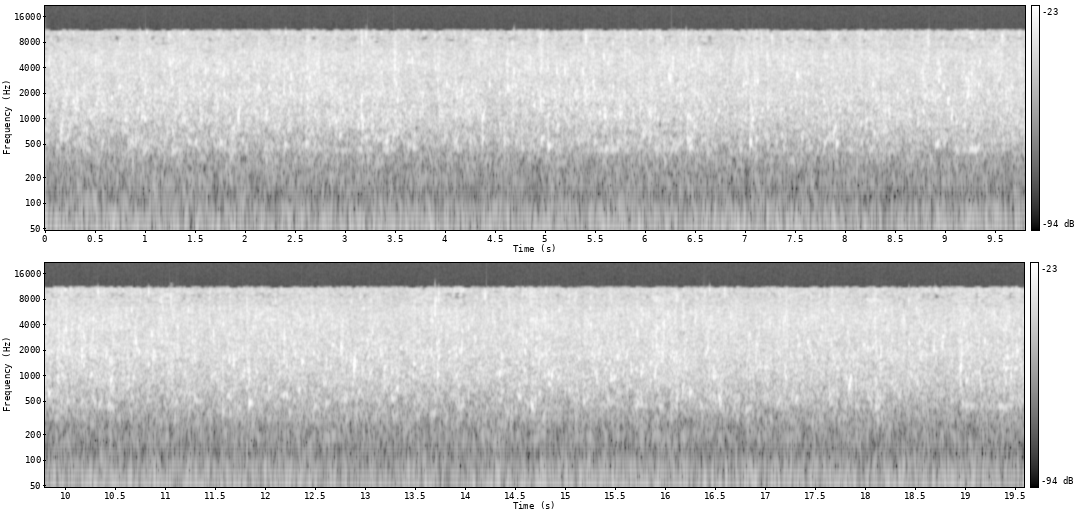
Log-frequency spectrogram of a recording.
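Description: Shrimp fried rice sizzling in a hot pan: a steady frying hiss with small scattered crackles and pops.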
